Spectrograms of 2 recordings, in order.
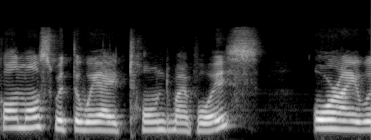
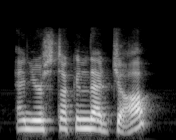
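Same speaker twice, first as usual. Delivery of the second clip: rising, judging, upward questioning inflection. Speaker demonstrating how intonation changes a sentence's message, rising, judging question intonation. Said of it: "my voice is going up".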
